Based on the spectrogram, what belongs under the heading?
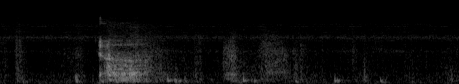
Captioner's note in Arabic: آهات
